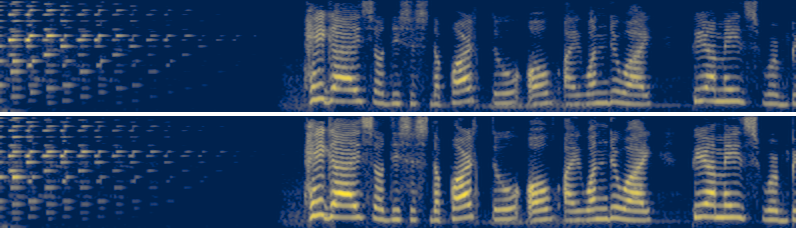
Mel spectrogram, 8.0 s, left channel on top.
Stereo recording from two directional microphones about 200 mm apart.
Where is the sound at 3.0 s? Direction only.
35° right (ahead or behind).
